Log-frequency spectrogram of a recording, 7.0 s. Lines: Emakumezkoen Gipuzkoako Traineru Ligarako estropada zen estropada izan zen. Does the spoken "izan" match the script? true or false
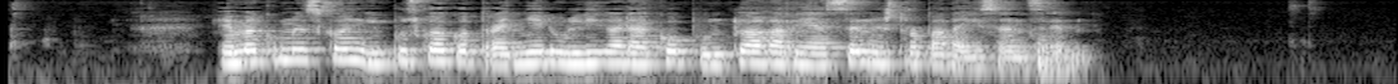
true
